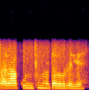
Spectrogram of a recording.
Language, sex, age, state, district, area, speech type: Manipuri, female, 45-60, Manipur, Churachandpur, urban, conversation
